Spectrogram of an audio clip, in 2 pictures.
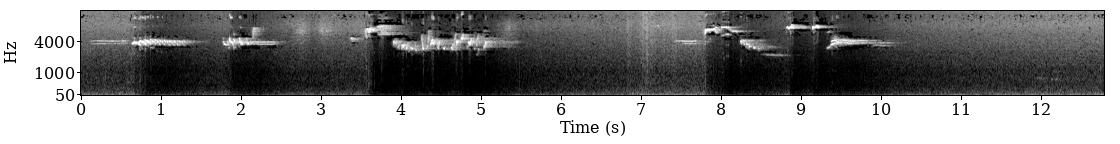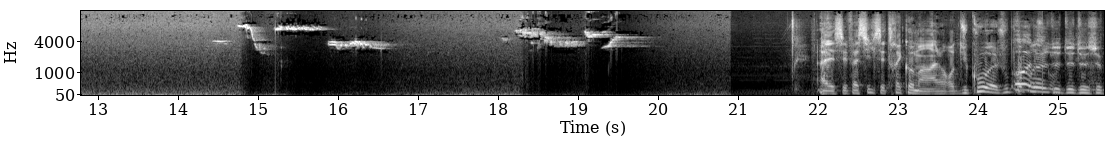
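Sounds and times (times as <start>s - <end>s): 
high-pitched bird song with chirps and trills: 0.0s - 5.6s, 7.2s - 10.4s, 14.3s - 16.8s, 17.9s - 20.0s
steady loud hiss: 0.0s - 25.5s
speech: 22.1s - 25.5s
laughter: 24.3s - 25.5s.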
